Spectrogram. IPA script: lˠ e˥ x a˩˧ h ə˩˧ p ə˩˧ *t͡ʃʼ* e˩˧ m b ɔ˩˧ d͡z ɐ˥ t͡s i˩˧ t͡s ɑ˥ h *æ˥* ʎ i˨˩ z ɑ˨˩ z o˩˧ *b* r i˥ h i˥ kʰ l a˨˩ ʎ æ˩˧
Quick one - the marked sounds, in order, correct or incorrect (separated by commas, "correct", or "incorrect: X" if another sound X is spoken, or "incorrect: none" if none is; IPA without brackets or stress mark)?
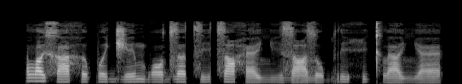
incorrect: d͡ʒ, incorrect: æ˩˧, correct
